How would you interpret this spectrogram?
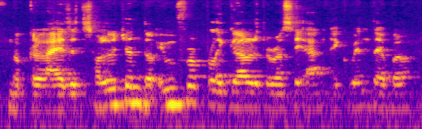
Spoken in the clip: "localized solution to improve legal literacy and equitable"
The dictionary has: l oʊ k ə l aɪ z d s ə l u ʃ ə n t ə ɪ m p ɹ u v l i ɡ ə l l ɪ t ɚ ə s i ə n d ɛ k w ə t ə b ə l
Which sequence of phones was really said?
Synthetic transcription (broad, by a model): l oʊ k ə l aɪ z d s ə l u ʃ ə n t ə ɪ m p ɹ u p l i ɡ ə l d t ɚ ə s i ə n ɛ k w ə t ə b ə l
